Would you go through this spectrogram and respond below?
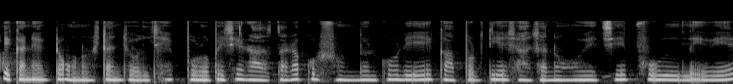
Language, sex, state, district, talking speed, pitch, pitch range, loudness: Bengali, female, Jharkhand, Jamtara, 125 wpm, 210 Hz, 205-220 Hz, -20 LUFS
